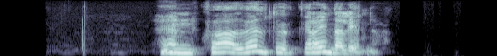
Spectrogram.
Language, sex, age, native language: Icelandic, male, 70-79, Icelandic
